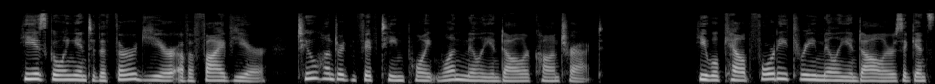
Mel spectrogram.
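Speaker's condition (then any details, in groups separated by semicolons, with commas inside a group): No condition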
